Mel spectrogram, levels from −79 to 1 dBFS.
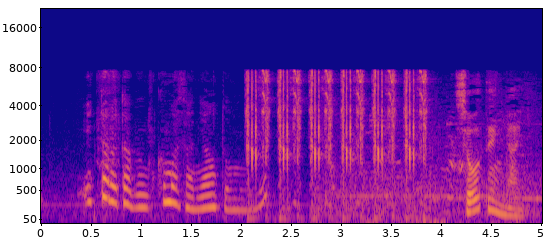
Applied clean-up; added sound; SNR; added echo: none; Camera; -1 dB; none.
